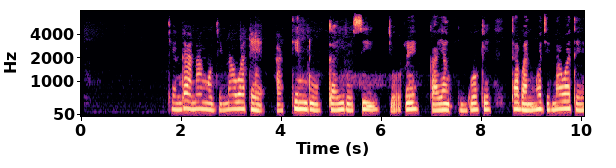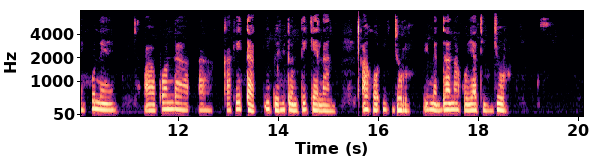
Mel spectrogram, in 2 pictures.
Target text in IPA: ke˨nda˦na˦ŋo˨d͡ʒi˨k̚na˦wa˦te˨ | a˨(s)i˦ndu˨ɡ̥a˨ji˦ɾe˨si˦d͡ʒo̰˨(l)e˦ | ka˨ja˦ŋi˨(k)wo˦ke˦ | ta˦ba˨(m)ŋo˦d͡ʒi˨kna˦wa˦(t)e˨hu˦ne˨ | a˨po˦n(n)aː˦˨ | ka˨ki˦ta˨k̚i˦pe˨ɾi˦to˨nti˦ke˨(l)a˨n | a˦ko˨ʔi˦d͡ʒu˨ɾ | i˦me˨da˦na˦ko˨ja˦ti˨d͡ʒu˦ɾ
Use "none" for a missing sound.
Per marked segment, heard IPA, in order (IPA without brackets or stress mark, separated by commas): t, ɾ, ɡ, n, t, d, l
